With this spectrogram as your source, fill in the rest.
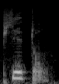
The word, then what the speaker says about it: piétons: Final S here, not pronounced, and then final E, not pronounced. Un passage pour piétons.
